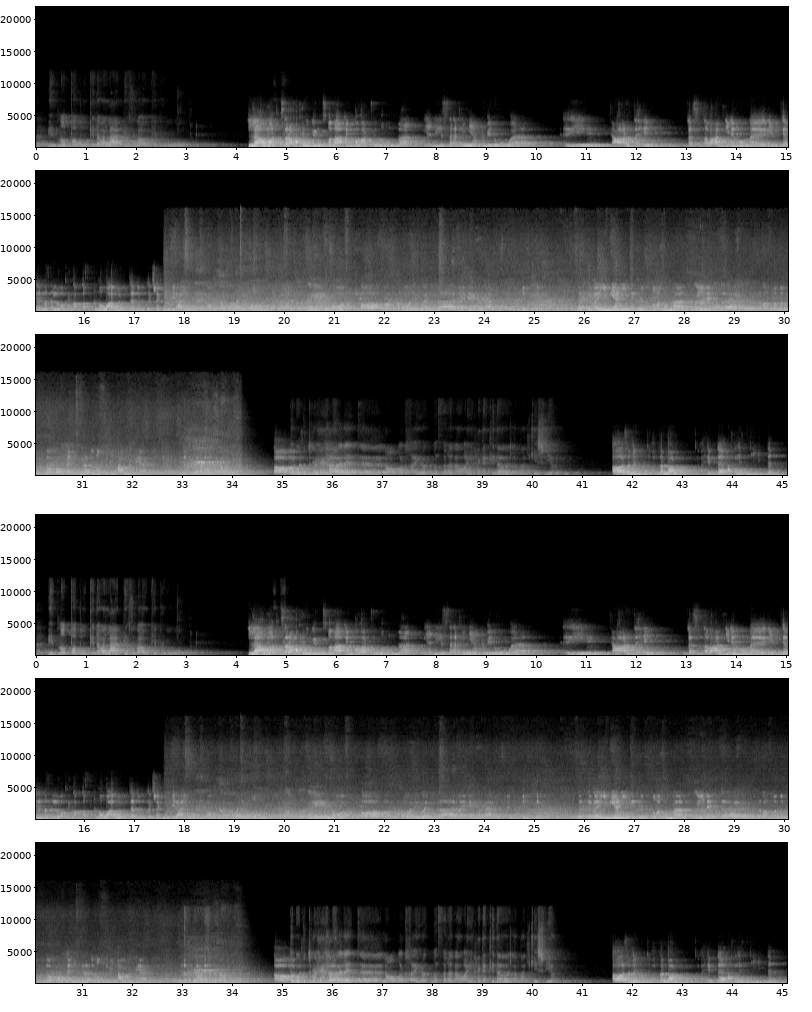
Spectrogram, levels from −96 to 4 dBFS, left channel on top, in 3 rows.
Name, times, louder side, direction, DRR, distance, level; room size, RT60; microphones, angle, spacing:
voice 1, 0.0-3.0 4.7-4.8 19.9-20.9 25.8-26.1 32.9-33.7 35.2-40.5, right 2 dB, 20° right, 3 dB, 0.4 m, -38 dB
voice 2, 4.2-7.5 7.7-10.0 10.5-12.4 12.9-19.7 20.4-21.2 21.5-25.1 25.8-32.4 33.0-34.0 34.8-35.4 35.9-36.3 41.6-44.9, equal, 20° left, 2 dB, 0.7 m, -31 dB
sound 1, 17.6-34.2, left 2 dB, 80° left, 0.6 m, -35 dB
5.8 x 5.3 x 5.7 m, 2.4 s
head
